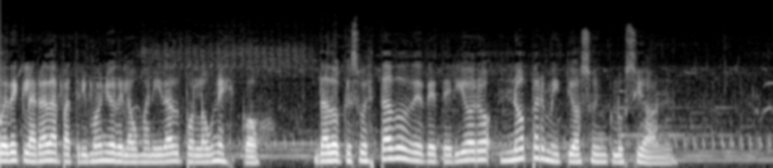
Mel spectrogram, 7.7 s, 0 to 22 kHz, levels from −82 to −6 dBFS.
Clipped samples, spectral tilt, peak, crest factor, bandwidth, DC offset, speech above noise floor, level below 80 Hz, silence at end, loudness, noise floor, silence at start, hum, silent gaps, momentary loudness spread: under 0.1%; -8 dB/octave; 0 dBFS; 14 dB; 11 kHz; under 0.1%; 21 dB; -46 dBFS; 0 s; -14 LUFS; -34 dBFS; 0 s; none; none; 21 LU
